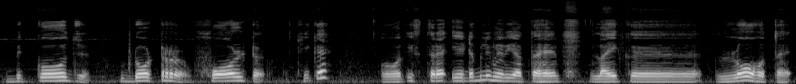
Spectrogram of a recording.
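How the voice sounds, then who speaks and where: Slow, dark-voiced male phonetics teacher. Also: a little high, no room sound. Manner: slow and deliberate, repeats words aloud for students; addresses students directly, often checks in with "ठीक है". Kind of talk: phonetics lesson.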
